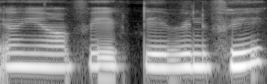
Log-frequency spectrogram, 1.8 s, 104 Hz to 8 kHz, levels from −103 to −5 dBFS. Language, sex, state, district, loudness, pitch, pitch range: Hindi, female, Chhattisgarh, Sukma, -15 LUFS, 250 Hz, 245-260 Hz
